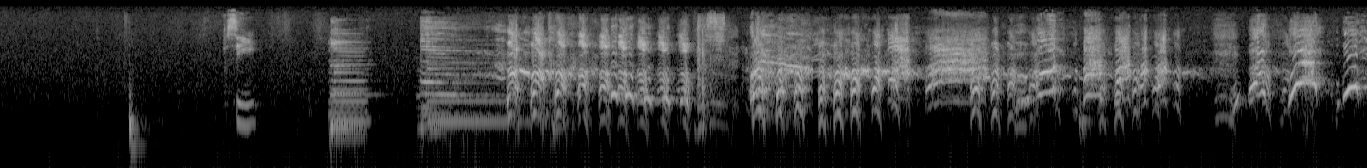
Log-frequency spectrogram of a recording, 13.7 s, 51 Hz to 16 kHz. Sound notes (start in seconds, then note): 4.8 Hoss and Joe laughing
